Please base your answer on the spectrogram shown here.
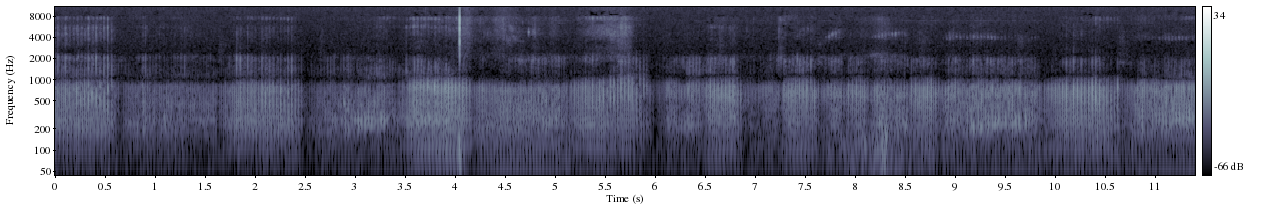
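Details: Loud purring from a kitten that sounds like snoring as it asks for attention; dense throbbing rumble in long breath-length phrases, one sharp click near the middle.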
